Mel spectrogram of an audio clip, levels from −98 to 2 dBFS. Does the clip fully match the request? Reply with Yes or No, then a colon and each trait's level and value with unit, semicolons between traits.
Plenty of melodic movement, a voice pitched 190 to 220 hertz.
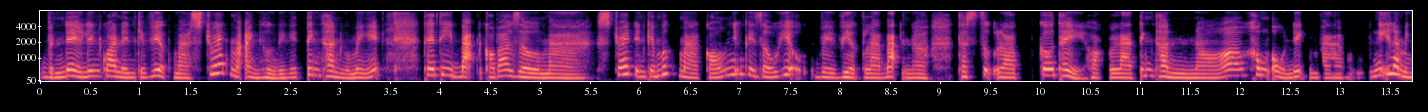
Yes: wide, 5.9 semitones; high, 200 Hz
